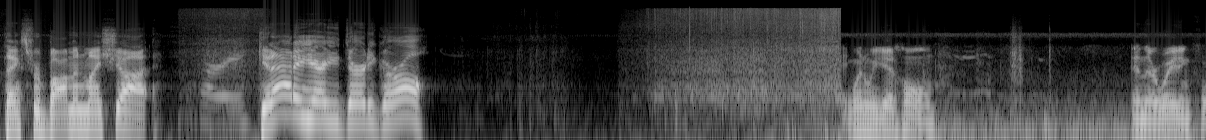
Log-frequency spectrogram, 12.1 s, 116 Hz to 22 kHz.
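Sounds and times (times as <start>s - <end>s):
water spraying from a hose: 6.2s - 8.4s.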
